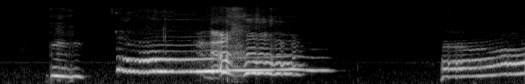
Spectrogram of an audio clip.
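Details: Pet dog with an unusually weird-sounding howl: a short yelp, then a long, steady, harmonic-rich howl lasting about two seconds that wavers in the middle, and a new rising howl beginning near the end.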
